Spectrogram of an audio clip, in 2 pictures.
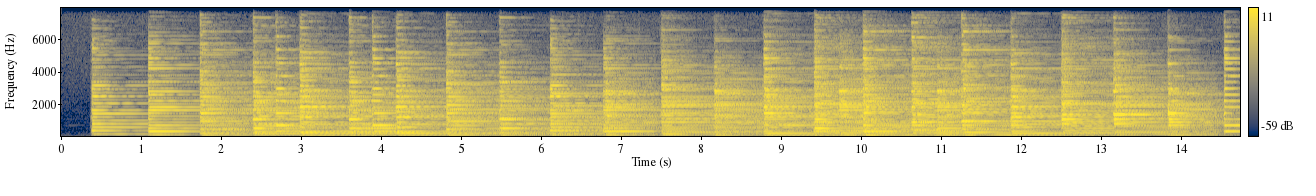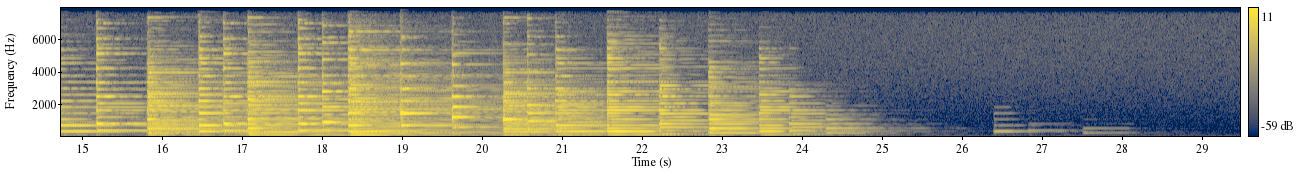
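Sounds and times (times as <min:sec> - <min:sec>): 
piano piece: 0:00.0 - 0:28.3.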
